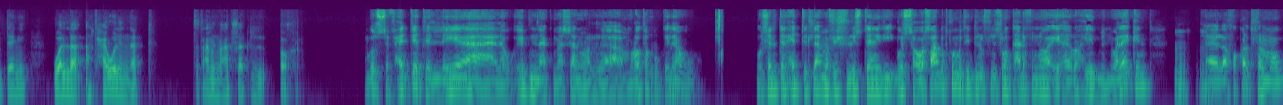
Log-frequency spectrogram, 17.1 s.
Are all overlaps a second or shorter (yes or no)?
yes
